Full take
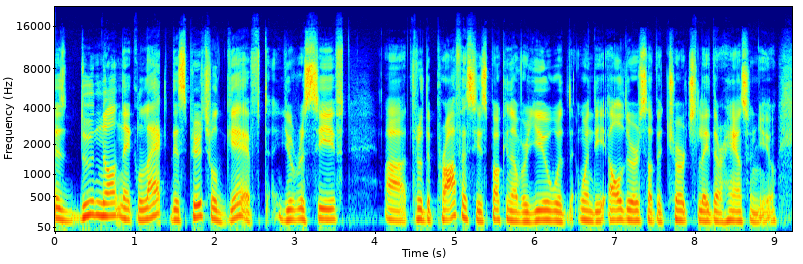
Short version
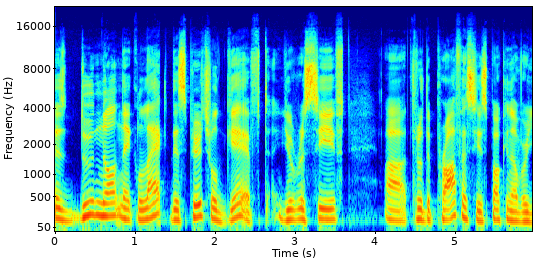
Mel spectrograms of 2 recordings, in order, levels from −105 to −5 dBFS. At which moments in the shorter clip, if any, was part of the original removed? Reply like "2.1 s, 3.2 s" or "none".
none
